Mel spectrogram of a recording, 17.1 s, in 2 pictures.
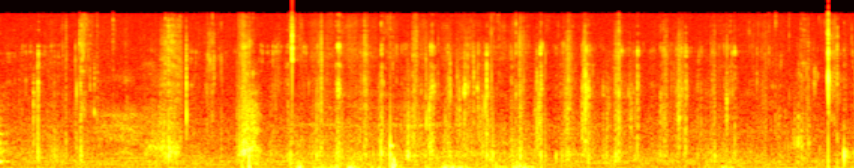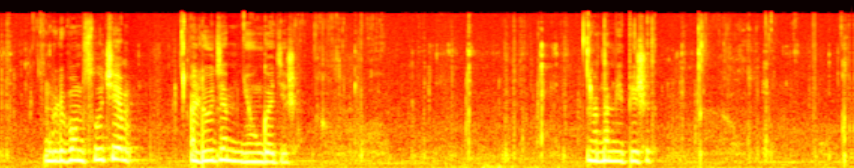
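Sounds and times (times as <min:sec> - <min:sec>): person chewing crunchy food: 0:00.1 - 0:09.0, 0:11.6 - 0:17.0.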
